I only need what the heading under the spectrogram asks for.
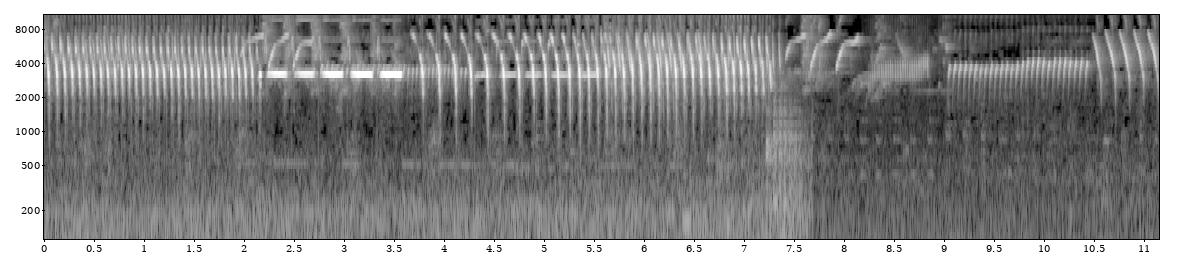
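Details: Canary song used for training canaries: fast buzzy rolling trills, a long pure whistled note near the middle, then brief chirps and a softer steady trill at the end.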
